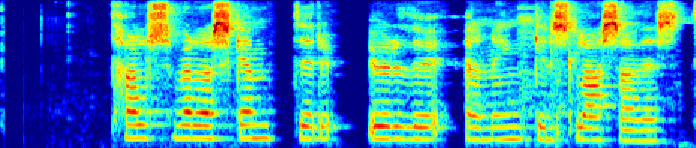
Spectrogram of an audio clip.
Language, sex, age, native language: Icelandic, female, 40-49, Icelandic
